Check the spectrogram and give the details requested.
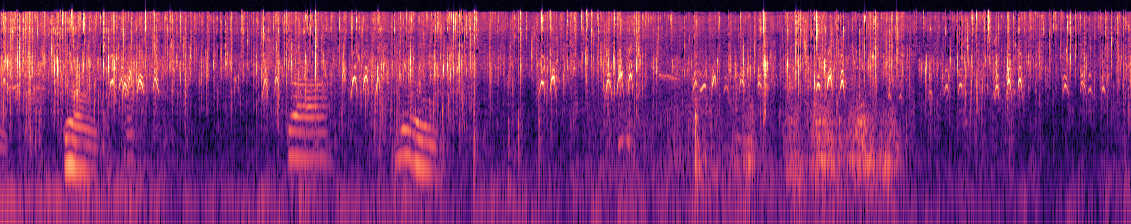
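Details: Ducklings being fed give a run of short, falling peeps in the first four seconds, some clear and ringing, then quieter chirps fade into a rustling, noisy background.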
